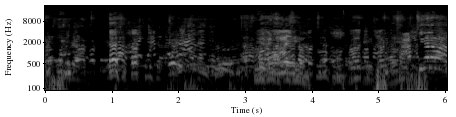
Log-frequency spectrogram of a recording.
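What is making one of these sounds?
Men talk with animation close by, outdoors.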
